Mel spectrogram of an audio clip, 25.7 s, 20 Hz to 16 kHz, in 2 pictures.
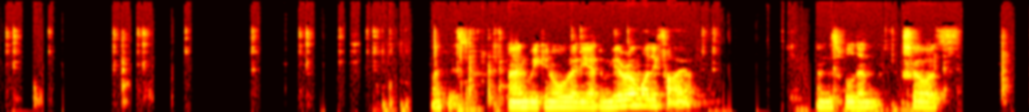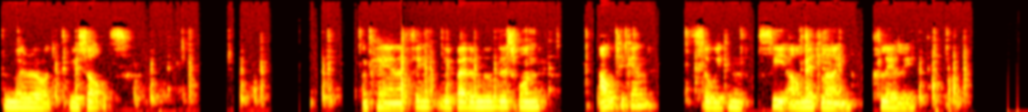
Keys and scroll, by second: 4.6 typing, 11.1 Tab, 19.2 Tab, 24.4 Tab.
